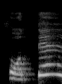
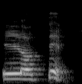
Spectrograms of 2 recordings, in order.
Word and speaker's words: hôtel: So when the letter H stays alone, it is never pronounced. It's l'hôtel. Hotel නෙවෙයි. මේ H එක අපි pronounce කරන්න. It's l'hôtel because H is alone.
